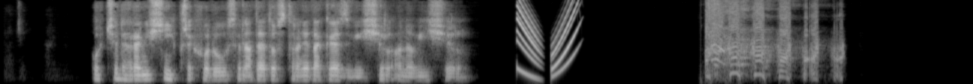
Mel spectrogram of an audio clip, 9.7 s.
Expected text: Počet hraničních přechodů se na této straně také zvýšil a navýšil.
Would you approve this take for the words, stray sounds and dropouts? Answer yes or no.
no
